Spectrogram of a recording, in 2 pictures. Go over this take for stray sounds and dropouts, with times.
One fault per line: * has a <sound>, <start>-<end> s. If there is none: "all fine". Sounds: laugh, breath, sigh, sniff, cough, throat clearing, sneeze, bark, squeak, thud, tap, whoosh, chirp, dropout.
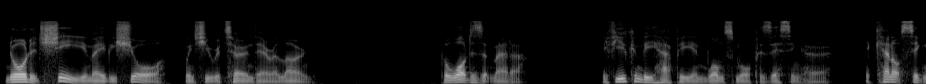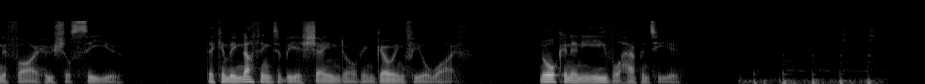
* has a tap, 16.6-18.2 s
